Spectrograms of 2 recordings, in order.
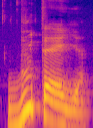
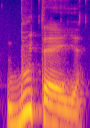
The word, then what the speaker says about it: bouteille: Para pronunciar esse bouteille, hein, esse EI, é como se fosse um I longo aqui.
